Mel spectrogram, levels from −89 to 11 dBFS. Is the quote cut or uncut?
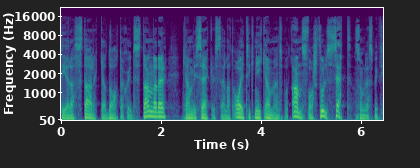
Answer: uncut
